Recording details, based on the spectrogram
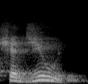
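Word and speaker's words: schedule: सो it's called शेड्यूल। शेड्यूल American में इस एस एच एस सी एच की sound simply sound से ही आती है। And they pronounce स्केेड्यूल। स्केेड्यूल। हम क्या पढ़ते हैं?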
